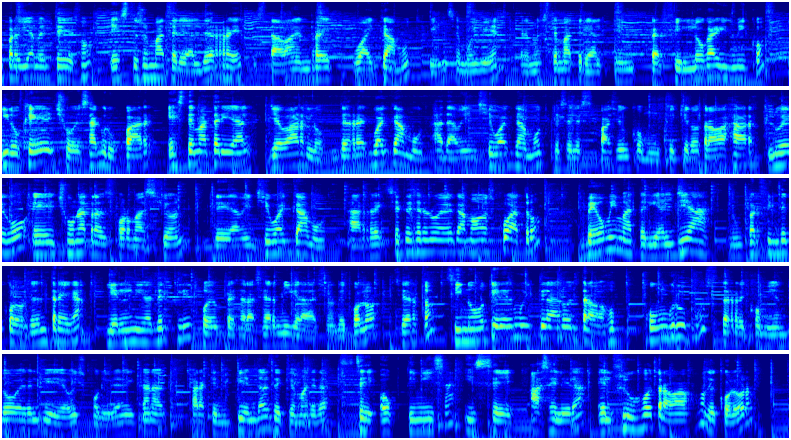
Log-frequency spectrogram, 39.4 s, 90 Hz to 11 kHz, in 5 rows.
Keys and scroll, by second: 3.6 shift+d, 7.7 shift+d.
